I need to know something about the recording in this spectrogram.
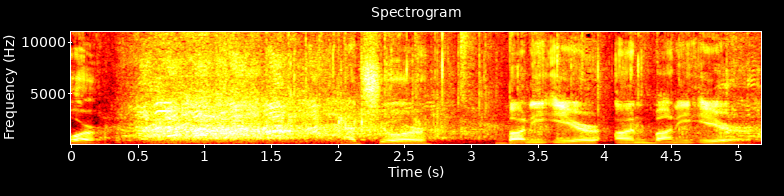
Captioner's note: laughter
